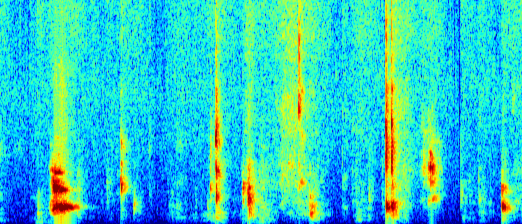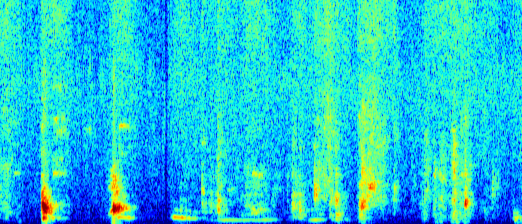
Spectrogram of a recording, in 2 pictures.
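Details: Four-week-old Cavalier King Charles Spaniel puppies in an indoor puppy pen, being socialized with older dogs and offered puppy mash; short high whimpers and yelps scattered irregularly, one louder cry near the start, then softer squeaks fading out.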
